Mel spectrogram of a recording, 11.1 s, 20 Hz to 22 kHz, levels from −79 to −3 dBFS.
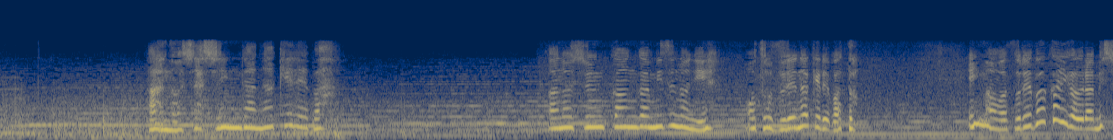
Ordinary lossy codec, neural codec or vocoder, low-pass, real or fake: none; none; none; real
